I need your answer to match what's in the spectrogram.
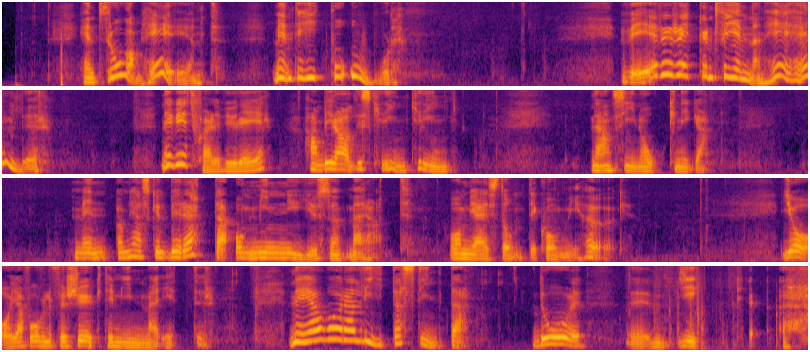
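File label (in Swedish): Hille Gästrikland, Svenska sagor, dialekter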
